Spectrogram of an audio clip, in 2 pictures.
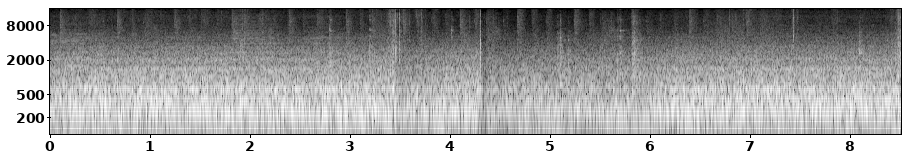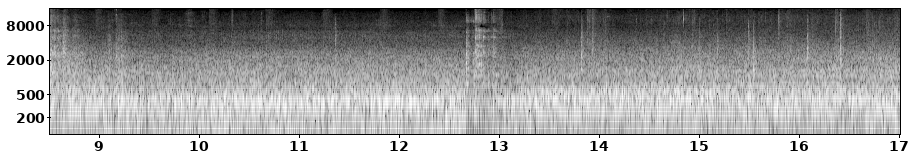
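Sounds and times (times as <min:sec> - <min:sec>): heavy machine engine running: 0:00.0 - 0:17.0
sharp metallic knocks: 0:00.0 - 0:17.0.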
